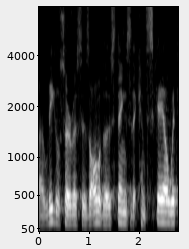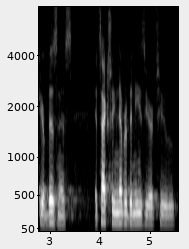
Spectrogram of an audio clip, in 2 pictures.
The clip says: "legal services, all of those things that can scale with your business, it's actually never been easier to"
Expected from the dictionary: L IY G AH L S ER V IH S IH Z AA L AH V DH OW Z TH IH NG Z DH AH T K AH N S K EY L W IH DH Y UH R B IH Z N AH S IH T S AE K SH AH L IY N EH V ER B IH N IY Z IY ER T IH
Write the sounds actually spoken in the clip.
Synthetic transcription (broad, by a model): L IY G L S ER V IH S IH Z AA L AH V DH OW Z TH IH NG Z DH AH T K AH N S K EY L W IH DH Y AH R B IH Z N AH S IH T S AE K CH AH L IY N EH V ER B IH N IY Z IY ER T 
